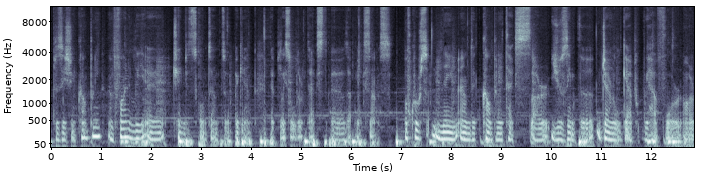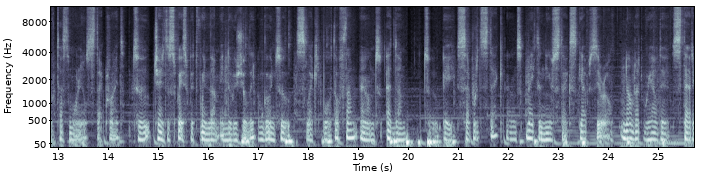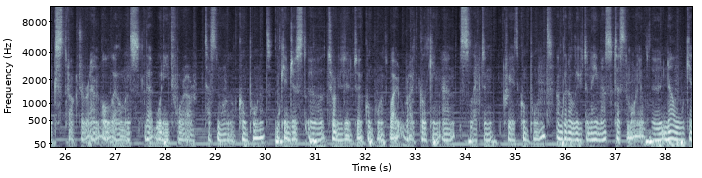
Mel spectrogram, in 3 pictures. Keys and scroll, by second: 2.5-3.9 typing, 5.0-6.9 typing.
